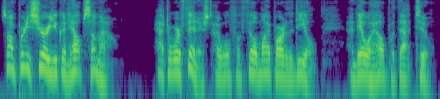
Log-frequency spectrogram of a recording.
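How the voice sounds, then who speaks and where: An earnest male revolutionary read by a man lays things out deliberately. The voice is bright and a little high for a man. It is a storybook character, recorded very dry. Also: dry recording. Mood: persuasive. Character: earnest male revolutionary plotter persuading wary allies.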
